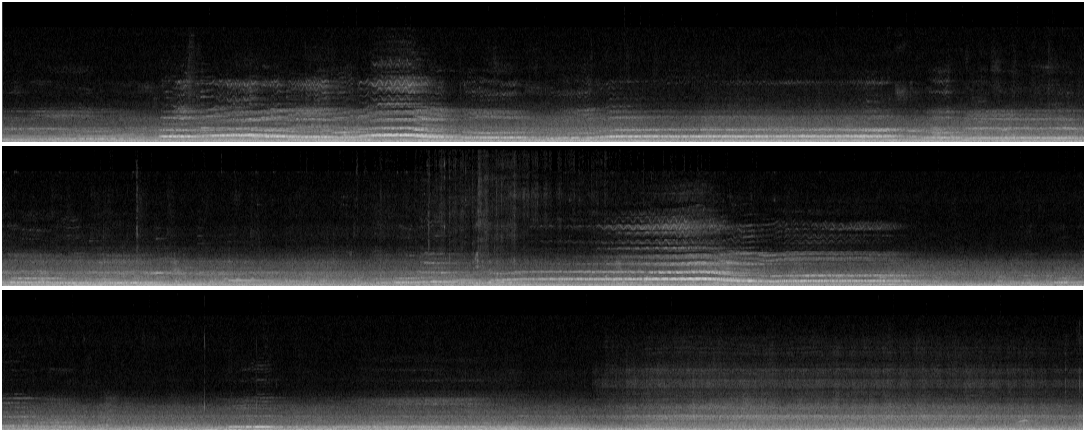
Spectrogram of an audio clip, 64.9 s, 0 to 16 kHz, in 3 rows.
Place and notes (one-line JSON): {"title": "Santa Fe, Bogotá, Colombia - Proyeccion de un concierto a fuera de una sala de conciertos.", "date": "2013-05-23 10:10:00", "description": "grancion de una parte de las piezas.", "latitude": "4.61", "longitude": "-74.07", "altitude": "2617", "timezone": "America/Bogota"}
